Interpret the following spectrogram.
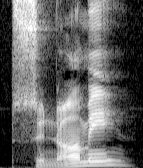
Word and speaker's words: tsunami: also another show the tsunami to Tsunami I think that's a silent T letters should not be silenced it's not right but yeah the tsunami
